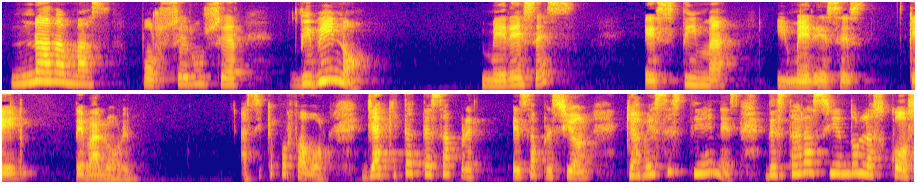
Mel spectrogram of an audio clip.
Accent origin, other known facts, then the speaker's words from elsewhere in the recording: Mexico; Les recuerdo que yo soy mexicana, por eso les hablo de esto.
